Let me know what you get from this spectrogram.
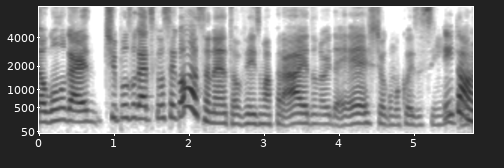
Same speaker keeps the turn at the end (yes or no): no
